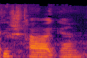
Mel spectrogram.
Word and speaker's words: Friedrichshagen: Falei certo agora. – Friedrichshagen. Falou.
